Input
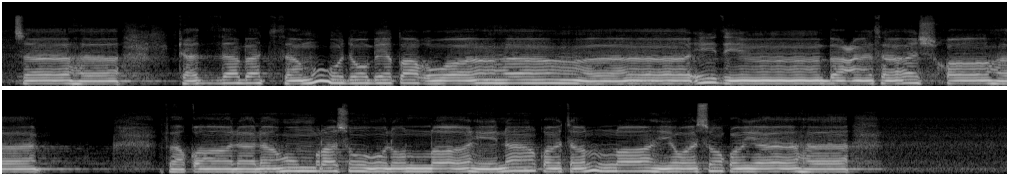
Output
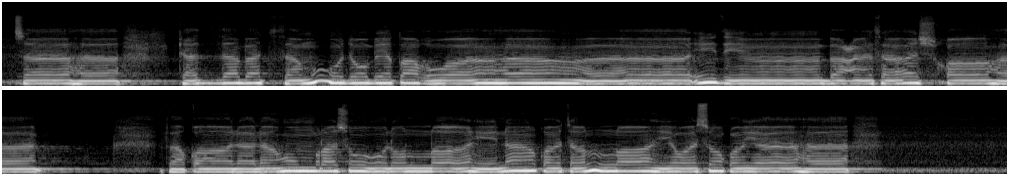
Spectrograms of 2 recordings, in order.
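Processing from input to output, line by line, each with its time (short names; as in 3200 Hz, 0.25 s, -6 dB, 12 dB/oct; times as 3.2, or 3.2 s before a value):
5.53–6.17 high shelf 8700 Hz -> 5100 Hz -10.5 dB
whole clip: resonant low shelf 260 Hz +11.5 dB, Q 3; gain -3 dB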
